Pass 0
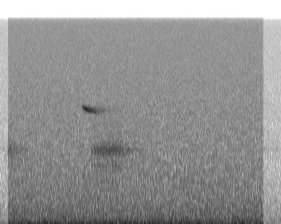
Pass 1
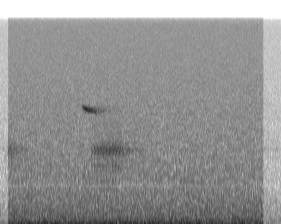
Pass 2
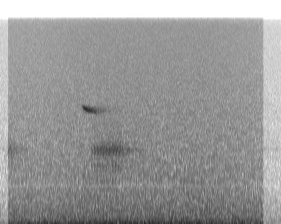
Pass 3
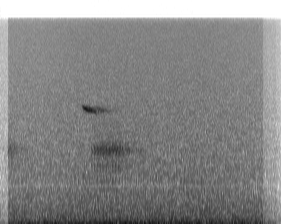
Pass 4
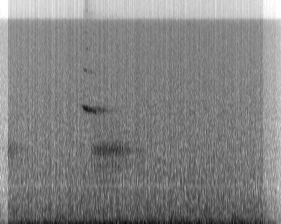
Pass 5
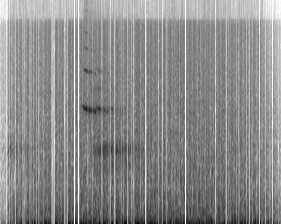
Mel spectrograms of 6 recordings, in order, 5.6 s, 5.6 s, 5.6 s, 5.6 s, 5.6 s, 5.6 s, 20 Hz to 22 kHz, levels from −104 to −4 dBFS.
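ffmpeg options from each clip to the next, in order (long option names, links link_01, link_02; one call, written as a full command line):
ffmpeg -i in.wav -af "bandreject=frequency=710:width=12" out.wav
ffmpeg -i in.wav -af "dynaudnorm=framelen=290:gausssize=9:maxgain=4dB,volume=-4.5dB" out.wav
ffmpeg -i in.wav -af "aecho=1:1:73|264:0.2|0.168,volume=7.5dB" out.wav
ffmpeg -i in.wav -af "aphaser=in_gain=1:out_gain=1:delay=4.5:decay=0.28:speed=1.7:type=triangular,aeval=exprs='0.668*(cos(1*acos(clip(val(0)/0.668,-1,1)))-cos(1*PI/2))+0.0422*(cos(6*acos(clip(val(0)/0.668,-1,1)))-cos(6*PI/2))':channel_layout=same" out.wav
ffmpeg -i in.wav -filter_complex "[0:a]asplit=2[link_01][link_02];[link_02]adelay=260,lowpass=frequency=2800:poles=1,volume=-4.5dB,asplit=2[link_03][link_04];[link_04]adelay=260,lowpass=frequency=2800:poles=1,volume=0.26,asplit=2[link_05][link_06];[link_06]adelay=260,lowpass=frequency=2800:poles=1,volume=0.26,asplit=2[link_07][link_08];[link_08]adelay=260,lowpass=frequency=2800:poles=1,volume=0.26[link_09];[link_01][link_03][link_05][link_07][link_09]amix=inputs=5:normalize=0,aeval=exprs='max(val(0),0)':channel_layout=same" out.wav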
